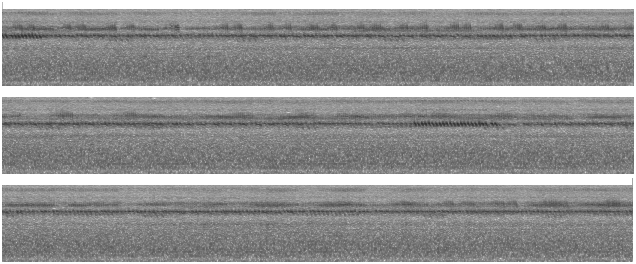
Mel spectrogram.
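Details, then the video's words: Crickets at night in an outdoor setting, a constant high-pitched ringing trill with soft pulsing overtones; one louder shrill stretch stands out midway, all over gentle background noise. "Soothing Cricket Sounds"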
